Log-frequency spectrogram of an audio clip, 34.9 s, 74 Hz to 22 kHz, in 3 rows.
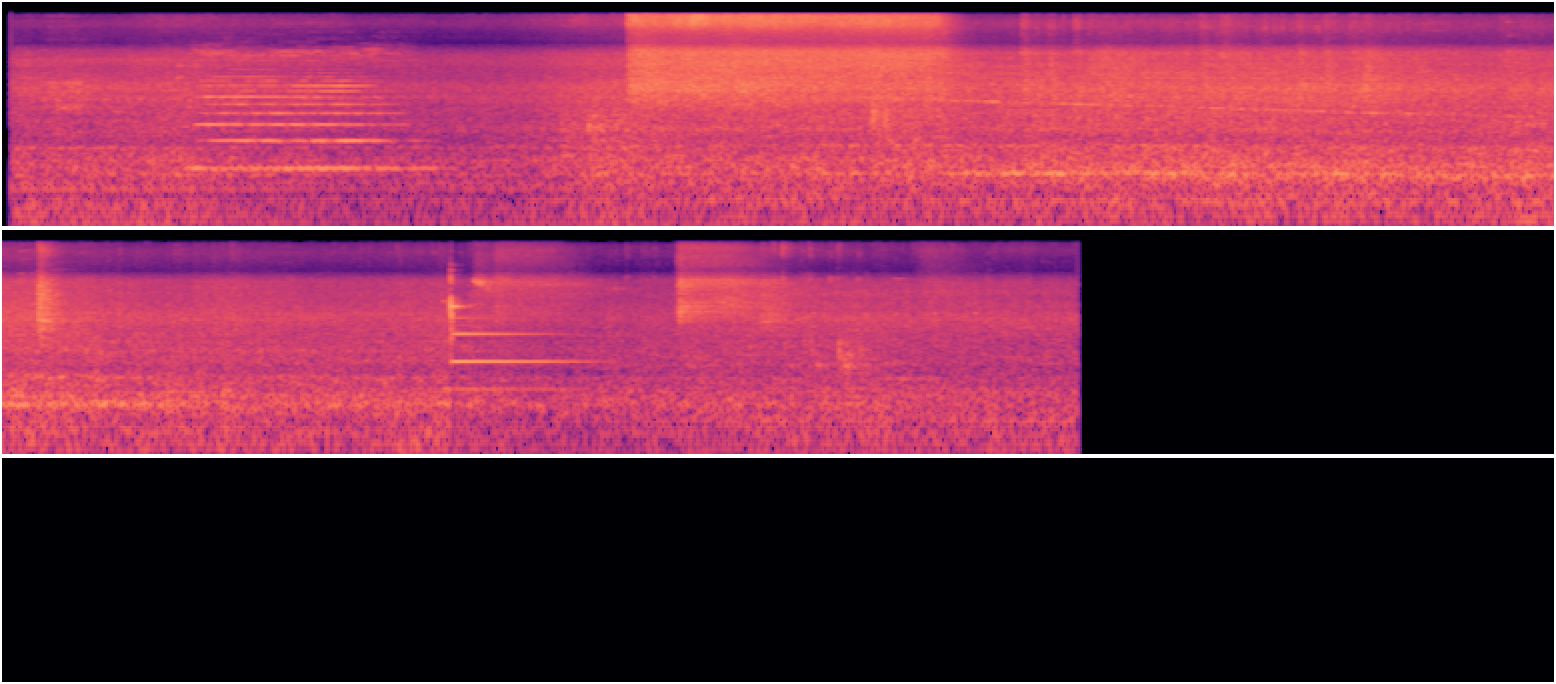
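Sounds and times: diesel locomotive engine drone: 0:00.1 - 0:19.7
locomotive horn: 0:01.3 - 0:03.3.

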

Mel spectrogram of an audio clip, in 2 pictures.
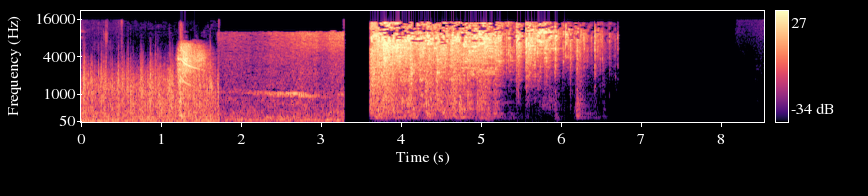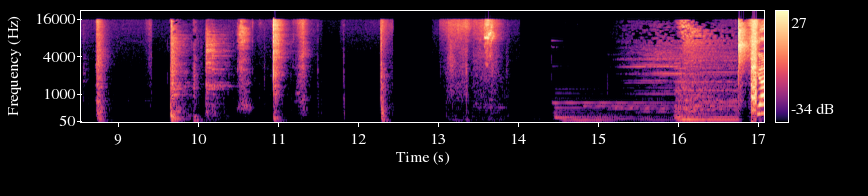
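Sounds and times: music: 0:14.2 - 0:17.0.

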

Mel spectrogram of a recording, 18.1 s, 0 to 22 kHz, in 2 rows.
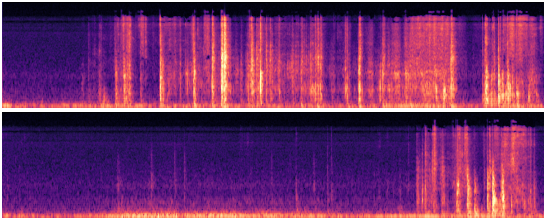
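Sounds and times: packaging rustling and sliding: 0:01.9 - 0:09.0.

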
